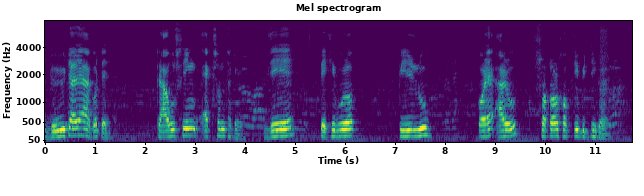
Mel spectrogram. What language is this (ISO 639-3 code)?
asm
